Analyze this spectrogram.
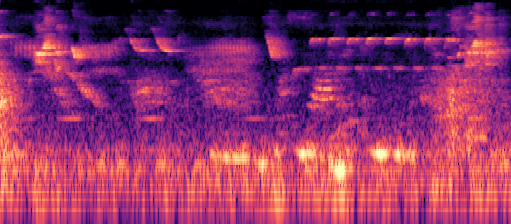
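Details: Canary song used to get other birds singing: quick downward-slurred whistles, then a brisk even series of short high notes, with faint low noise behind.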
